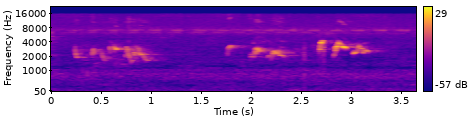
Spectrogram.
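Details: Red-whiskered bulbul used as a decoy bird for trapping, recorded 10 December 2018: three short bursts of bright, warbled whistles with quick rising and falling notes, set against a faint steady background hiss.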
